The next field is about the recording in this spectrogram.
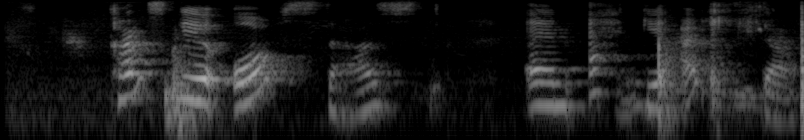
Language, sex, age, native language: Icelandic, female, 9, Icelandic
